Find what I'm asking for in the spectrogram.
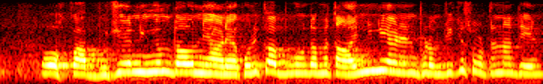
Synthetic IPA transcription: oːkabut͡ʃeːnĩːõːnd̪aːoːnɪaːɽejaːkoːniːkabuːõːnd̪aːmɛ̃ːt̪aːiːnĩːnɪaːɽeaːnpʰəɽõːnd̪iːkɪsoːʈːnãːd̪eːn

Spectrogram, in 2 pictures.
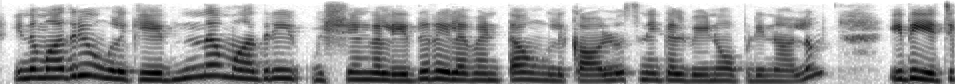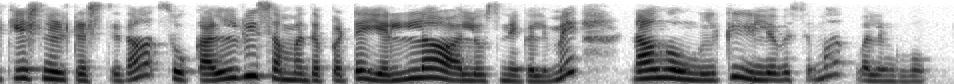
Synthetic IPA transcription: ɪnd̪ɐmaːðɪɾiʊŋɡɐɭɯkːɯɛnd̪ɐmaːðɪɾiʋɪʂɐjɐŋɡɐɭɛðɯɾɪlɐʋɐɳʈaːʊŋɡɐɭɯkːɯaːloːsɐnɐɪɣɐɭʋeːɳʊ̃ɐpːɐɽɪnːaːlɯmɪðɯɛd͡ʒʊkeːʂɐnɐlʈɐsʈt̪ãːsoːkɐlʋisɐmbɐnd̪ɐpːɐʈːɐɛlːaːaːloːsɐnɐɪɣɐɭɯmeːnaːŋɡɐʊŋɡɐɭɯkːɯɪlːɐʋɐsɐmaːʋɐɭɐŋɡɯʋõːm

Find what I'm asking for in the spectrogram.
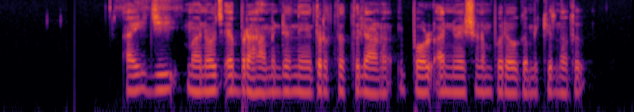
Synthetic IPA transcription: ɐjd͡ʑimɐno̞ːd͡ʑebrɐɦaminde̞ne̞ːd̪rut̪wɐt̪ːilaːɳɨ̰ʔipːo̞ːɭʔɐ̰nʋe̞ːʂɐɳɐmpuɾo̞ːɡɐmikʲːunːɐðɨ

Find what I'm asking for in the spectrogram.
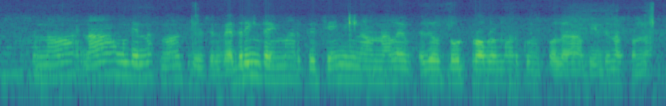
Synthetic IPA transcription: soːnãːnãːʊŋɡɐʈːɛnːɐsɔnːaːnɐsɐɾɪjʋɐsɾʋɛðɐɾɪŋʈɐɪmaːɪɾɯkːɯt͡ʃeːɲd͡ʒɪŋnaːnːaːlɐɛðoːt̪ɾoːʈ̚pɾaːblɐmaːɪɾɯkːɯnɯpoːlɐ̃ɐpːɐɽɪnʈːɯnãːsɔnːã̰ː

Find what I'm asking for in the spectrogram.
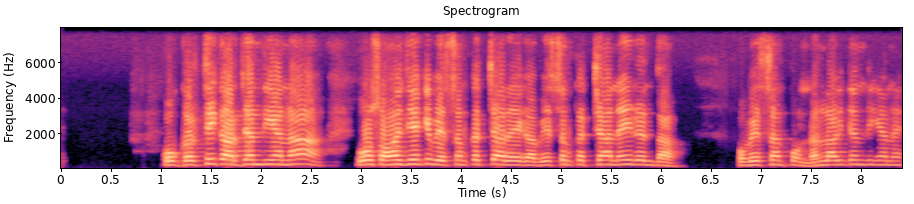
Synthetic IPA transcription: oːɡəlt̪iːkəɾd͡ʒãːnd̪ijãːnaː | oːsəməd͡ʒd̪iːãːkɪʋeːsənkətːʃaːɾəeːɡaːʋeːsənkətːʃaːnəĩːɾɛ̃ːnd̪aː | oːʋeːsənpoːnənlaɡd͡ʒãːnd̪ɪjãːneː

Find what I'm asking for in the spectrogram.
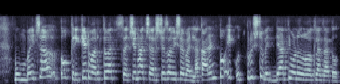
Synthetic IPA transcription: mumbəit͡ɕət̪okɾikeʈʋəɾt̪uʋət͡ssət͡ɕinɦat͡ɕəɾt͡ɕet͡səʋiʂəjbəɳlakaɾəɳt̪oekut̪kɾuʂʈəʋid̪jaɾt̪ʰiʋəɽ̃uɾʋəklad͡zat̪əɦot̪a

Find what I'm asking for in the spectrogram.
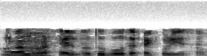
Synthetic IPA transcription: manuaɹhɛlpʰɔtʊboɦutɛpʰɛk̚t̚koɹiasɛ̰

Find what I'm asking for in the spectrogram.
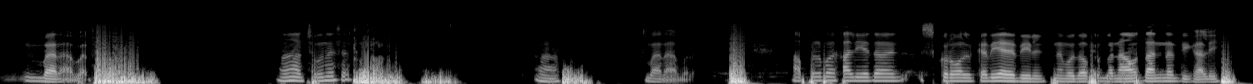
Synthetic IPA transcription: bɐɾa̰ːbə̰ɾ | ɦãːt͡ʃʰuːnɛsɐɾ | ãː | bɐɾa̰ːbə̰ɾ | aːpːɐɾpɐɾkʰaːliɛt̪oskɾɔːlkɐɾiɛɾiːlsnẽbɐd̪oaːpɐbɐnaːot̪̬anːɐt̪ikʰaːli

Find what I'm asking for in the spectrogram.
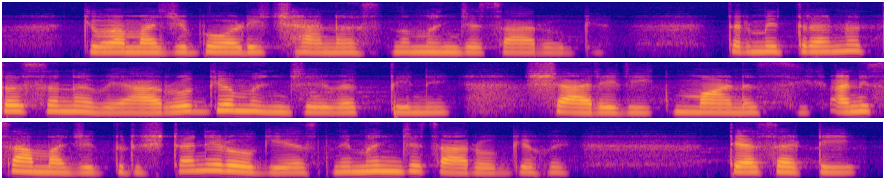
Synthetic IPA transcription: kĩw̃ʋamad͡ʑʱiːbɔɽiːt͡ɕʰanaəsnəm̤əɳd͡ʑet͡saɾoɡjə | t̪əɾmit̪ɾanɔt̪əsənəʋeaɾoɡjəm̤əɳd͡ʑeʋjək̚t̪ineɕaɾiɾiːkmaɽ̃sikaɽ̃isamad͡ʑik̚d̪ɾuʂʈaaniɾoɡiəsnem̤əɳd͡ʑet͡saɾoɡjəɦoj | t̪jasaʈiː

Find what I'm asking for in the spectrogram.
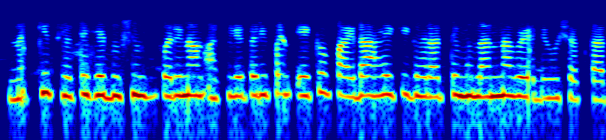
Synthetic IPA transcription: nəkːiːt͡sɦet̪eɦed̪uɕimpəɾiɽ̃aməslet̪əɾiːpəɳekfajd̪aːɦekiːɡʱəɾat̪ːemulanːaʋeɭd̪eũɕək̚t̪at̪̚

